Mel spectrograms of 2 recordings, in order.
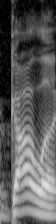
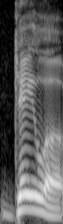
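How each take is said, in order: First: The name is said the European way. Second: The name is said the non-European way.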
